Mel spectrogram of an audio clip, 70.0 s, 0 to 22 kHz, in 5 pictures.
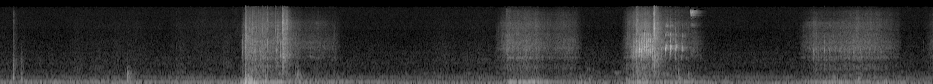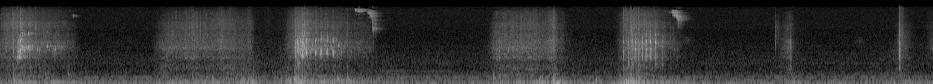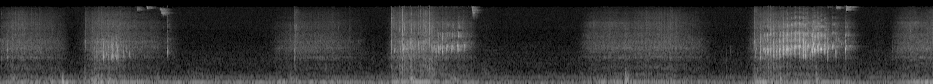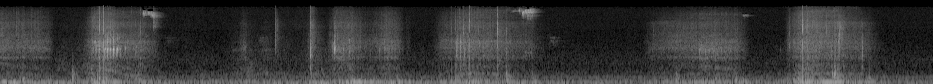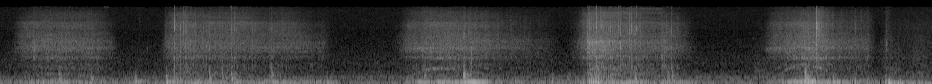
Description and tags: Pulling the cord on my blinds to shuffle them open and closed. Done to accompany an acquaintance's 3D animation thesis. Multiple iterations and various speeds are included, so find one you like and isolate it.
